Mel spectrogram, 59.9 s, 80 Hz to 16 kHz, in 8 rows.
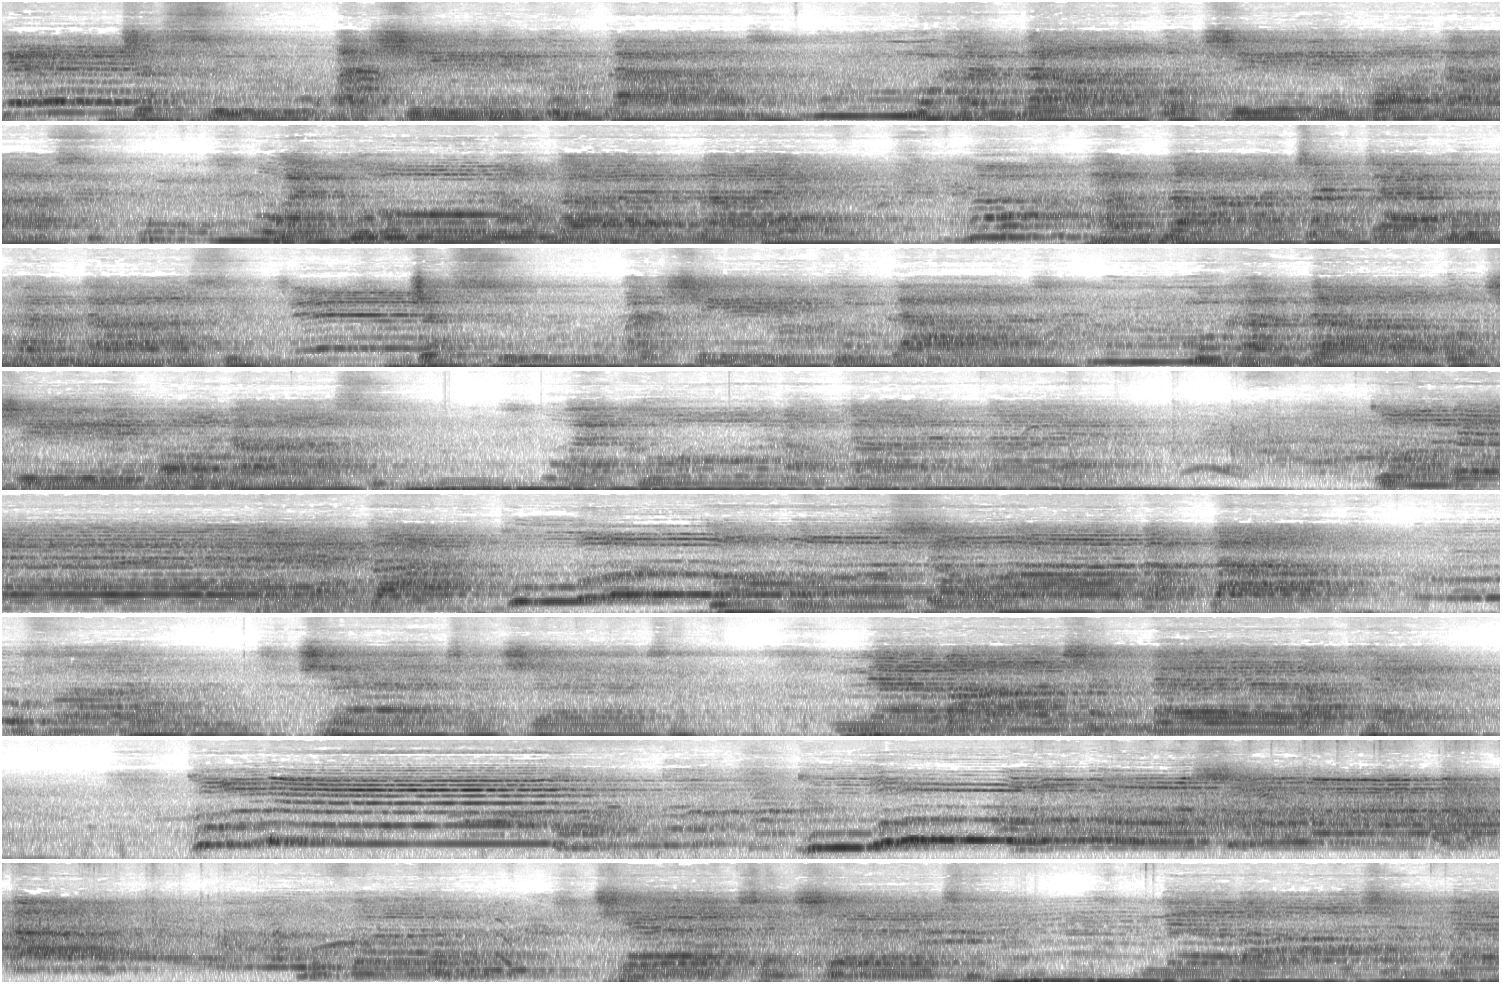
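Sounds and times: a cappella group singing in harmony: 0:00.0 - 0:59.9
bass voice holding low notes: 0:57.3 - 0:59.9.

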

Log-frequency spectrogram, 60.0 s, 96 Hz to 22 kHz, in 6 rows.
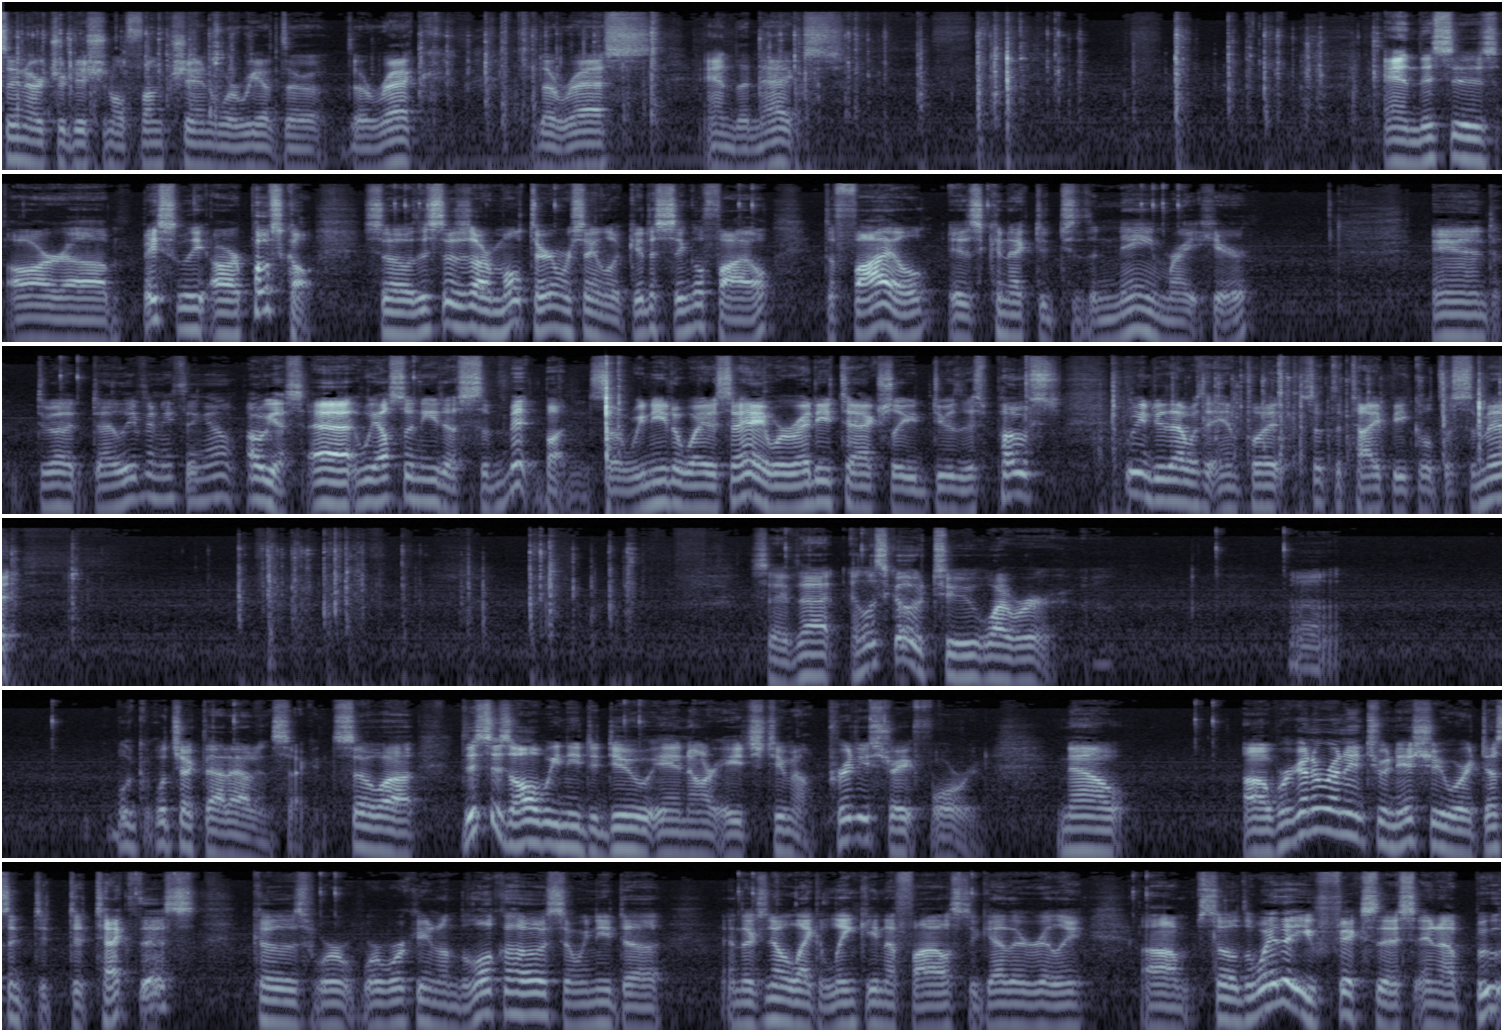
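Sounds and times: typing on computer keyboard: 0:00.0 - 0:01.9, 0:02.8 - 0:04.4, 0:05.0 - 0:05.9, 0:06.5 - 0:07.2, 0:07.8 - 0:09.2, 0:27.3 - 0:30.6, 0:31.6 - 0:34.3.

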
